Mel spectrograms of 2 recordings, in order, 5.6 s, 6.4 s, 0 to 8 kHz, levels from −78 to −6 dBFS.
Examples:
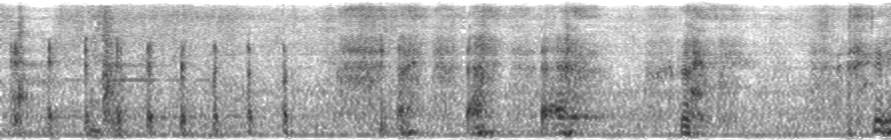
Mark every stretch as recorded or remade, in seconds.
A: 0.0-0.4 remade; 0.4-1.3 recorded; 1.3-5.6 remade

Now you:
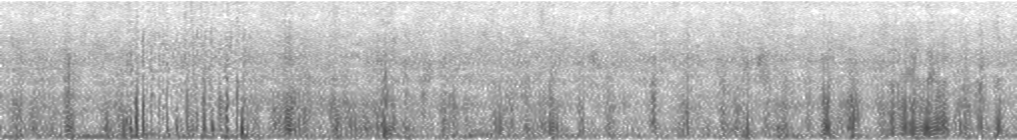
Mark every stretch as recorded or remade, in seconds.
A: 0.0-0.8 remade; 0.8-1.5 recorded; 1.5-6.4 remade

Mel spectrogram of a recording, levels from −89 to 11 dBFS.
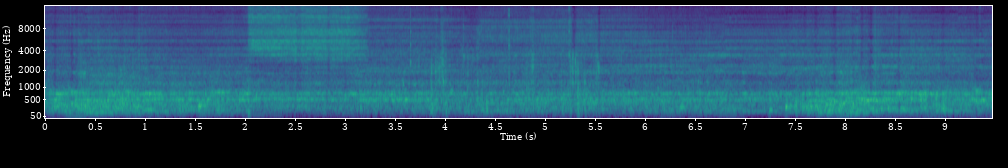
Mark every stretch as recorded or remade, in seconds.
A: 0.0-3.1 remade; 3.1-6.8 recorded; 6.8-9.5 remade

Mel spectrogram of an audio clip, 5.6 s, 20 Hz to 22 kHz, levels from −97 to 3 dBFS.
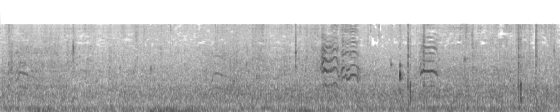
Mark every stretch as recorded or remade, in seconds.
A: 0.0-1.3 remade; 1.3-2.5 recorded; 2.5-3.3 remade; 3.3-4.1 recorded; 4.1-5.6 remade

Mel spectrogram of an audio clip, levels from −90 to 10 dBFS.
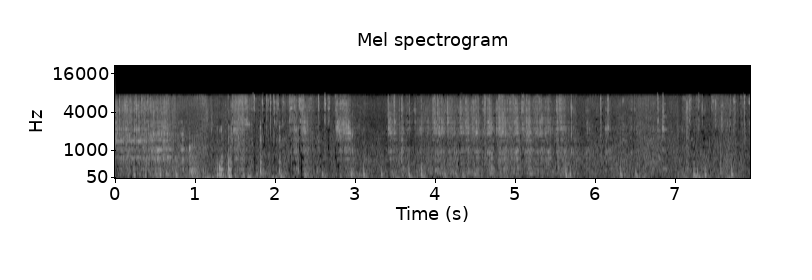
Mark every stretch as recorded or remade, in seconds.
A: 0.0-7.9 recorded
